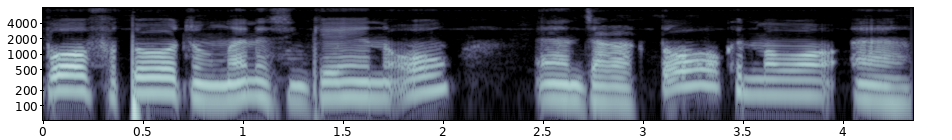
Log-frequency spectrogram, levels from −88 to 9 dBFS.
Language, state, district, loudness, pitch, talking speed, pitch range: Kokborok, Tripura, Dhalai, -19 LUFS, 145 Hz, 165 wpm, 130-175 Hz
